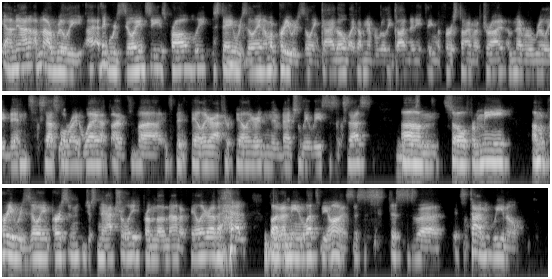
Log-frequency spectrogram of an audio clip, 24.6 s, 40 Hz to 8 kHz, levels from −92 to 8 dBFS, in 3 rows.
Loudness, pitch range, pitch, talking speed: -19 LUFS, 125-140 Hz, 135 Hz, 205 wpm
